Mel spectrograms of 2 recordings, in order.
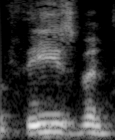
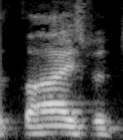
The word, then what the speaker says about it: Theismann: But we think by just simply changing the pronunciation of your last name from Theismann to Theismann to rhyme with Heisman, we can get you that trophy.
